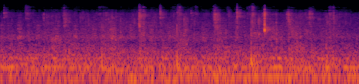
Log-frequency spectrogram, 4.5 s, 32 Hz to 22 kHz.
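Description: A police K9 dog sniffs and pants close by, quick rhythmic breathy bursts running steadily throughout with a brief sharper sound near the end.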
